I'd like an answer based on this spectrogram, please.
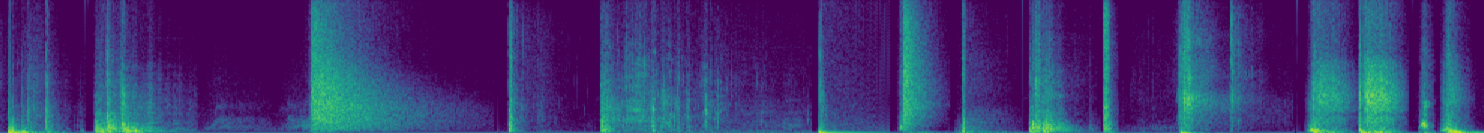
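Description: A string of short hit and whack sound effects played one after another, each cut off quickly, with a longer noisy swish about two seconds in; the hits come faster in the second half.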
